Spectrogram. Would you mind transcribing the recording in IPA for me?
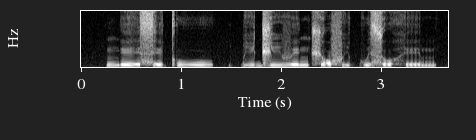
ŋ eː˨ s e˨ kʼ uː˦ | k͡p i˦ d͡ʒ i˦ β e˦ ŋ ʃ ɔ˨ f i˨ kʷ i˨ z o˨ h e˨ m

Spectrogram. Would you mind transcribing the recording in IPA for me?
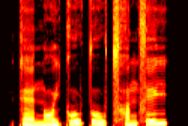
k ɛː˨˩ n̪ ɔː˨˩ j k o˥ w t̪ o˨˥ w t͡sʰ ɐ˧ ŋ s e˥ j

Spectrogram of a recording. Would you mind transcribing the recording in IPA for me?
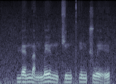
ɥ ɛ˧˥ n̪ a̰˨˩ n n̪ w e˥˩ ɪ̯ n̪ ə˩ n t͡ɕ y˧˥ n pʰ i˧˥ n ʈ͡ʂ w ḛ˨˩˦ ɪ̯

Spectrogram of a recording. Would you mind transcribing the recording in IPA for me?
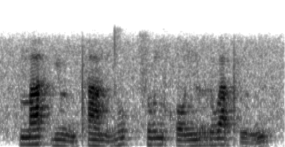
m a˥˩ t̚ j ɯ˨˩ ŋ pʰ a˧ m d u˥˩ k̚ s u˥˩ n kʰ o˦˥ n r u˥˩ a̯ pʰ ɯ˩˦ ŋ

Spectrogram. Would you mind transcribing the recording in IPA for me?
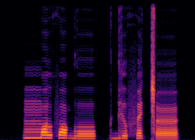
mː ɔ˥ l f ɔ˥ ɡ o˦ | ɡʲ o˦ f ɛ˦ ǀ œ˨

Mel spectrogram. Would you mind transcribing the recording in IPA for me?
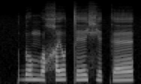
ɗ o m o χ ɪ o̯ t e ç e k ɛ

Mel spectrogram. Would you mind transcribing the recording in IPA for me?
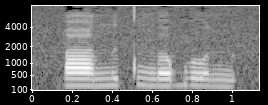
a n ɯ t ŋ ʌ b o n

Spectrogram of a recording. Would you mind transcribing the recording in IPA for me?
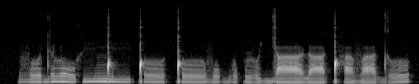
v ɤ d ʏ l o x iː ŋ͡ǃ iː ǃ ɤː ǃ ɤː v o b ɤ p ɹ ɤ ɟ aː ɳ aː ǃʰ a v aː d ɤ

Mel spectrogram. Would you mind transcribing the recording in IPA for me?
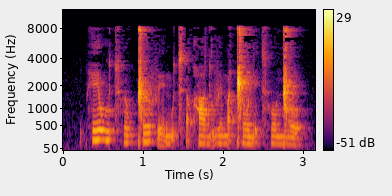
pʰ e w u t͡sʰ ɵ w ǁ ɵ f ḛ m ṵ t͡sʼ ḛ qʰ a d ṵ v e m a̰ ǁ o j ḛ t͡sʰ o ŋ͡ǁ o

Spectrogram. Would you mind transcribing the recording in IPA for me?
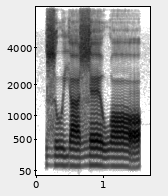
z u j a ɮ ɛ w ɒ

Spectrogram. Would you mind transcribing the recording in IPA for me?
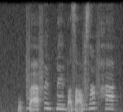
p o̰ p v a̰ f ɛ̃ b k͡p ɛ̃ b ḛ zˤ a̰ v zˤ ã f h a

